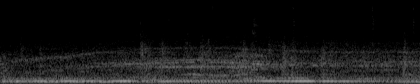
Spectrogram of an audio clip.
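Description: A steady low motor drone, with a faint tone gliding up and down above it and a few light clicks.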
